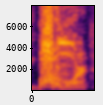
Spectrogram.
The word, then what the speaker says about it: Baltimore: as box some more they pronounce it with a d baltimore and so that's an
